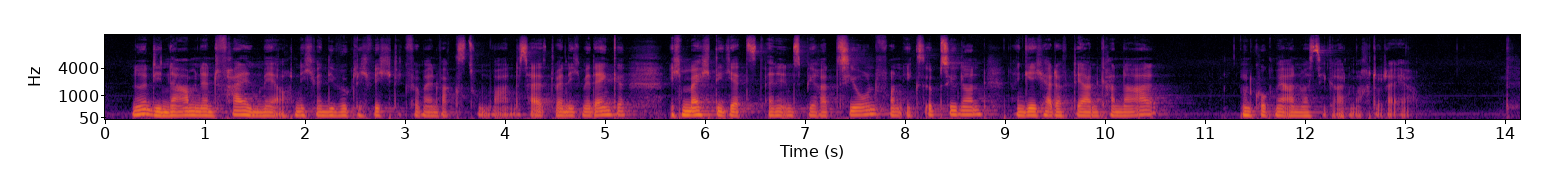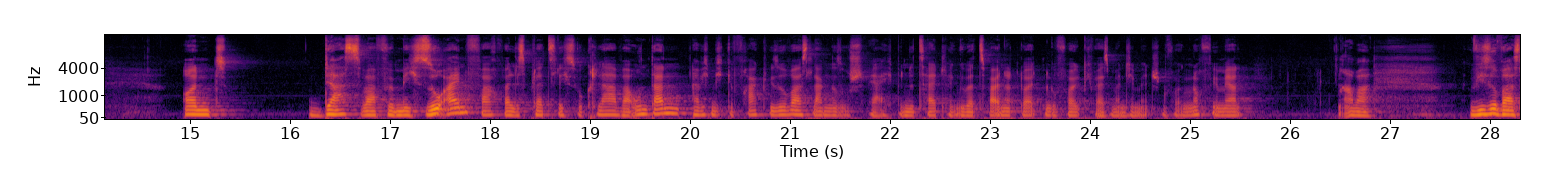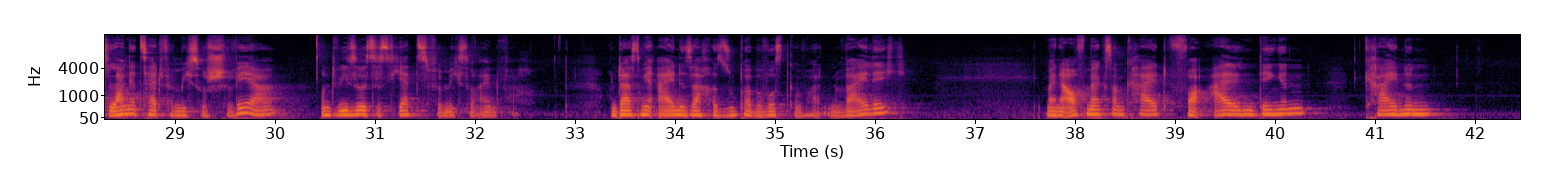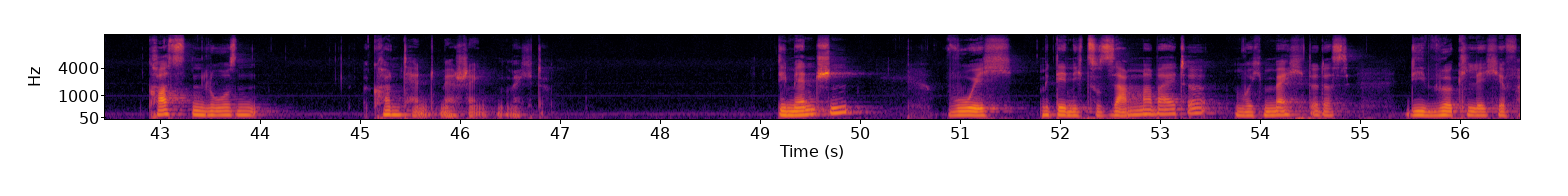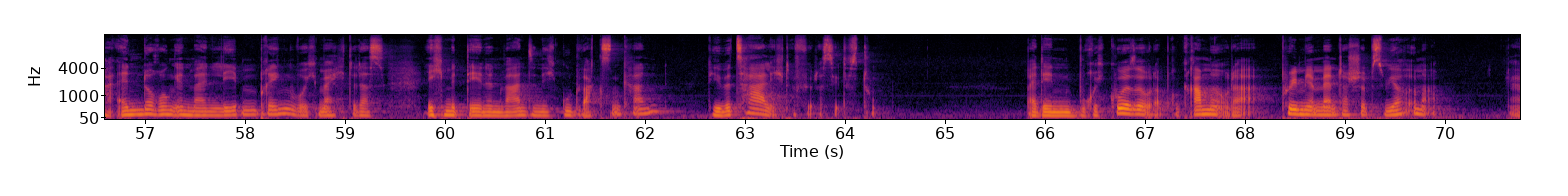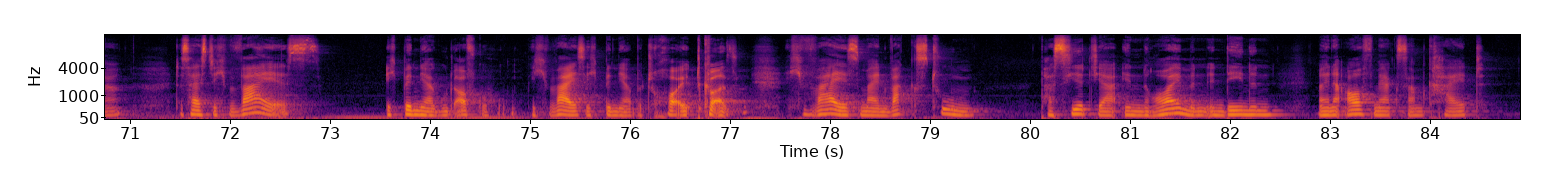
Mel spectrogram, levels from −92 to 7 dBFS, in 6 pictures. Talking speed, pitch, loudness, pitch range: 145 wpm, 130 Hz, -29 LUFS, 120-145 Hz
